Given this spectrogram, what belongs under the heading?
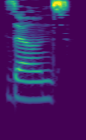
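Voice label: "zones", British English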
